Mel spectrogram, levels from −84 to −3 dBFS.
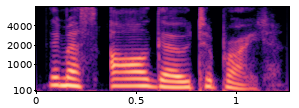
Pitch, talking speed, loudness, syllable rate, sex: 215 Hz, 285 wpm, -16 LUFS, 6.5 syllables/s, female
